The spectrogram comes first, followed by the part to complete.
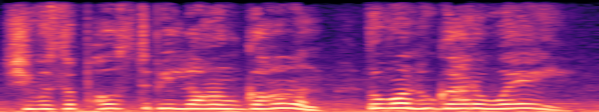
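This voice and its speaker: An actress playing a wistful, rueful club worker in a video game, speaking casually and confidingly. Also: female voice, high voice, fairly even intonation, moderate pace, background noise, lightly acted. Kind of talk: video game cutscene acting.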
